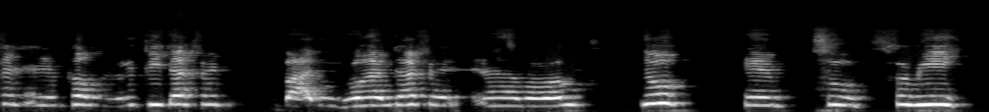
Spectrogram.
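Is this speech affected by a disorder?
Yes: cerebral palsy; non-progressive.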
